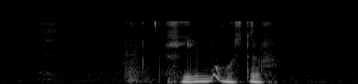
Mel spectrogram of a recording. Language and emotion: Russian, neutral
